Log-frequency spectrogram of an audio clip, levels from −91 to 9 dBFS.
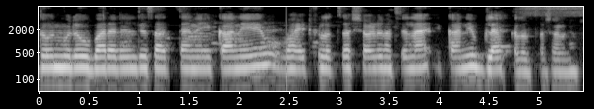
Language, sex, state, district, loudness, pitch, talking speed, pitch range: Marathi, female, Goa, North and South Goa, -17 LUFS, 195 Hz, 165 wpm, 190-200 Hz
